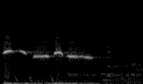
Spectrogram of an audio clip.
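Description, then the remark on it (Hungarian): A person whistles a short, bright tune of about five quick notes that step slightly up and down, clear, fading away within a second and a half with no talking, as Moses walks past the people whistling. “Mózes meg elmegy, fütyülve mellettük.”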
